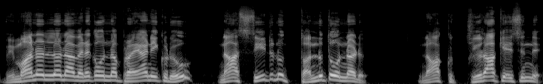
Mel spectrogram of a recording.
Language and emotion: Telugu, angry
